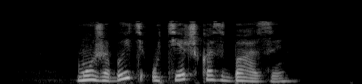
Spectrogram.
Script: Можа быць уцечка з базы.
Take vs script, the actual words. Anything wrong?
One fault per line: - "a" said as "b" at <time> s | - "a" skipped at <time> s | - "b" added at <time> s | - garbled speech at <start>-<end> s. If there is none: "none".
none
